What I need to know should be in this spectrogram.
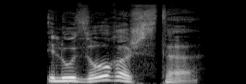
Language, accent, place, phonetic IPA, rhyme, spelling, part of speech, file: German, Germany, Berlin, [ɪluˈzoːʁɪʃstə], -oːʁɪʃstə, illusorischste, adjective, De-illusorischste.ogg
- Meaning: inflection of illusorisch: 1. strong/mixed nominative/accusative feminine singular superlative degree 2. strong nominative/accusative plural superlative degree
